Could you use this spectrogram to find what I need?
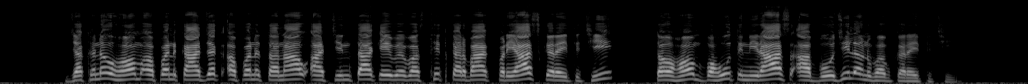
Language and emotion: Maithili, angry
